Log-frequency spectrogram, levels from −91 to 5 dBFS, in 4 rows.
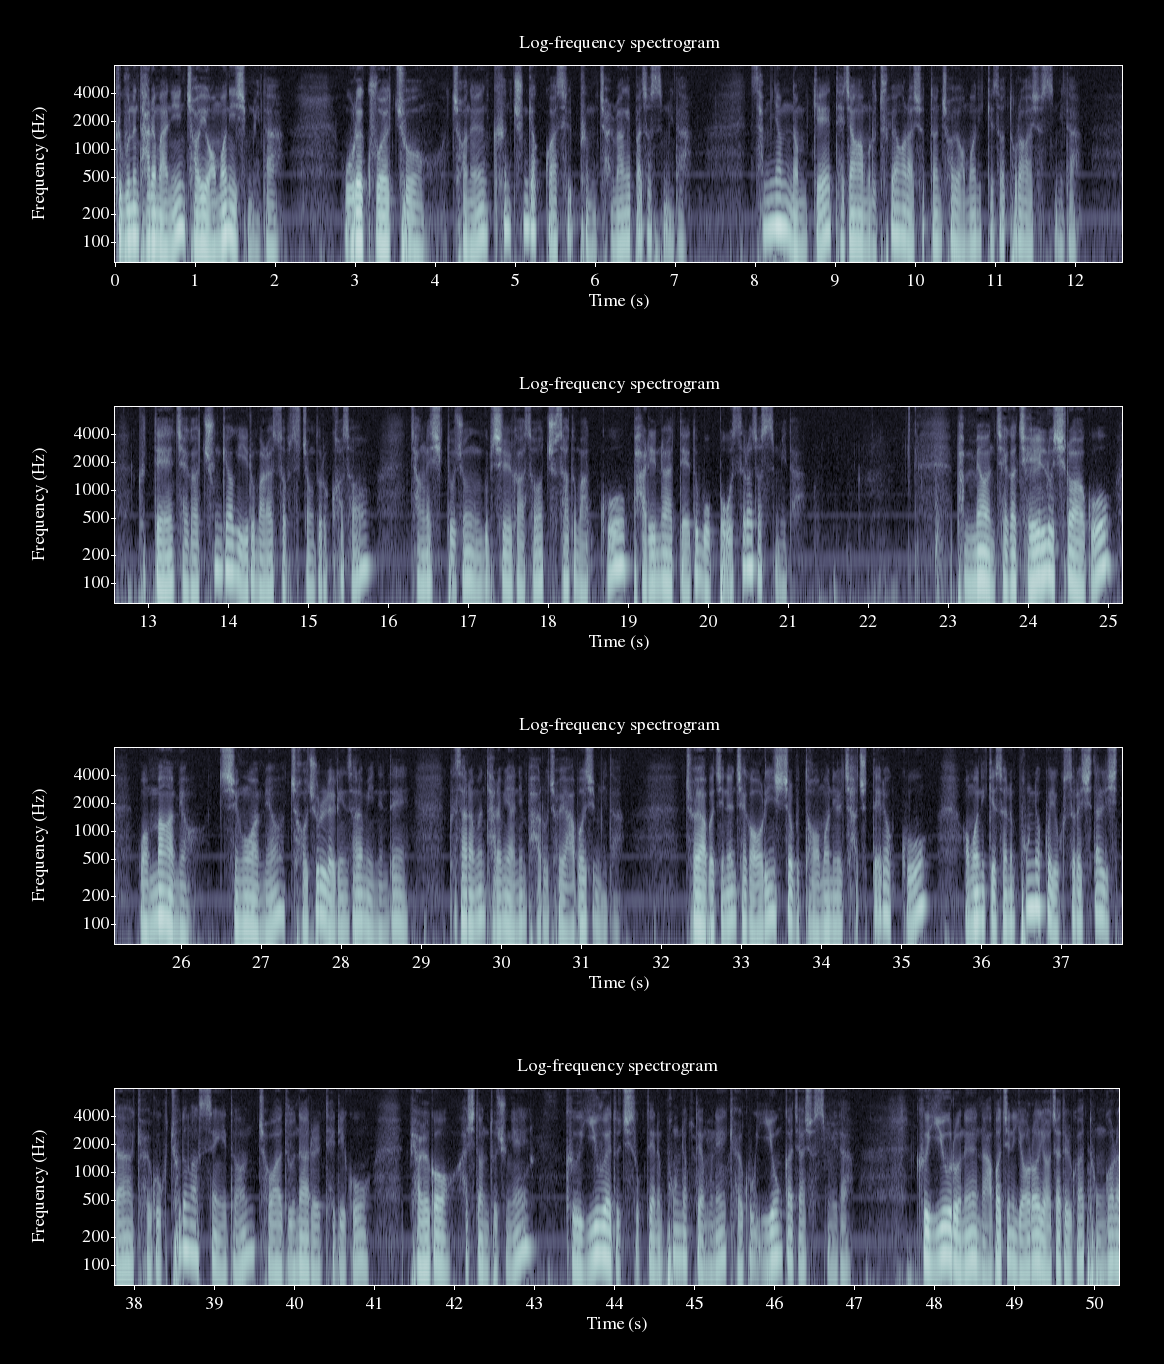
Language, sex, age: Korean, male, 20-39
